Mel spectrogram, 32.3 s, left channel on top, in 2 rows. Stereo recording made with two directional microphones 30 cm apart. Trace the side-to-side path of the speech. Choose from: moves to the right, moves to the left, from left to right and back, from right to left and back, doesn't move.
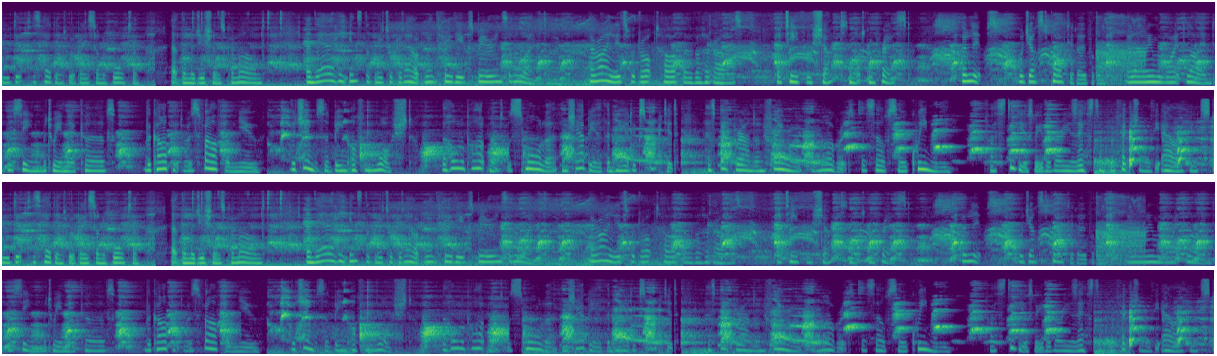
moves to the left.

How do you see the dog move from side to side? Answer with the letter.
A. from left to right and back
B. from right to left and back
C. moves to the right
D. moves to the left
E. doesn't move
D.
